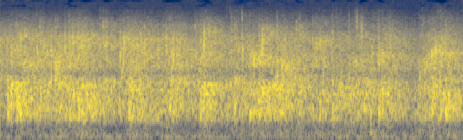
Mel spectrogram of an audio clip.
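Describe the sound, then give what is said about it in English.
An audience clapping at a church service, a dense, steady wash of many hands applauding at an even level from start to finish. “And so we want to say thank you to all of them. You can go ahead and clap”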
